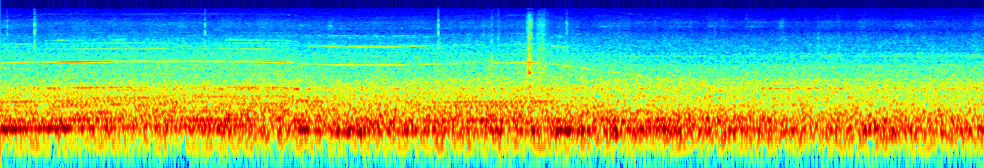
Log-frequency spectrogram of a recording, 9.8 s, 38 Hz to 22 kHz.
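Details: 2011 Ford F-550 diesel: rumble with high turbo whistle rising and falling with revs; turbocharger wheel has a chunk missing from a fin, getting ready to fail.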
